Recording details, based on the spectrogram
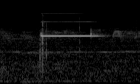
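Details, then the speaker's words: Electrolux Turbo Economia 8 kg washer that would not power on, after its control board was refitted: one clean, high half-second beep and LED blink on plugging in, showing it powers up normally. "vocês puderam ver, ela fez o barulhinho e piscou, ó, dizendo que está ligada lá."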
